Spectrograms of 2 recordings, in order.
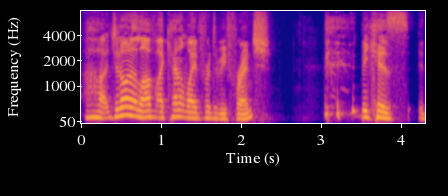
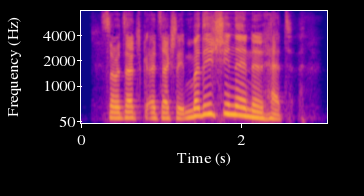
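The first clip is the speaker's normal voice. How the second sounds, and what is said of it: Stereotypical put-on French accent. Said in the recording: “Great French accent. Yeah. Not at all stereotypical or offensive.”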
